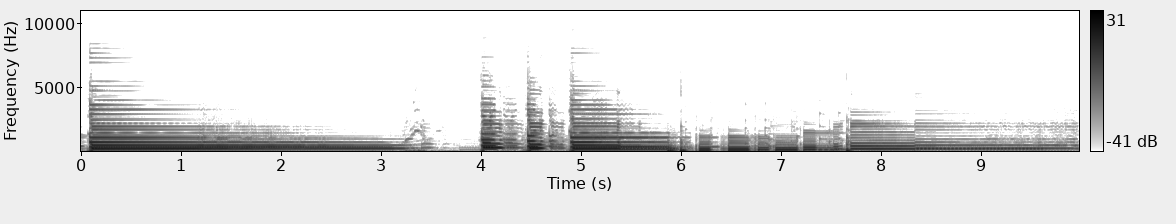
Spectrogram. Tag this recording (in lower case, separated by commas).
guitar, music, tapping (guitar technique)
